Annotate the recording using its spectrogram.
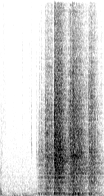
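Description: Round metal table dragged across stone paving: a loud scrape lasting about a second, starting a little before the middle.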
